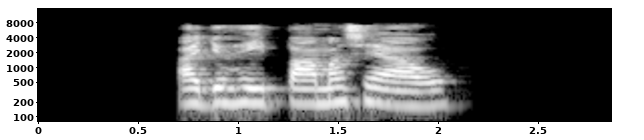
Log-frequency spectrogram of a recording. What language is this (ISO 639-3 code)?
grn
